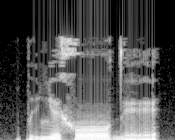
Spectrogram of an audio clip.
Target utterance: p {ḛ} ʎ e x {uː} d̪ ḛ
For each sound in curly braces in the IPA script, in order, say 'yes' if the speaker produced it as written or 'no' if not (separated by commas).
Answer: no, no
